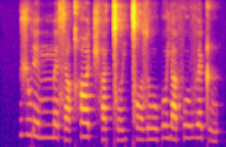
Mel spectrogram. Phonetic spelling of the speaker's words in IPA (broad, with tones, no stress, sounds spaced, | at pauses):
ʒ u˦ ɾ e˧ mː ɛ˧ s ɛ˨ qʰ a˦ ə̯ t͡ʃʰ a˨˦ ǀ o˨˦ j ǀ ɔ˧ z oː˧ p o˦ j a˧ f o˦ v ɛ˦ ʈ u˨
